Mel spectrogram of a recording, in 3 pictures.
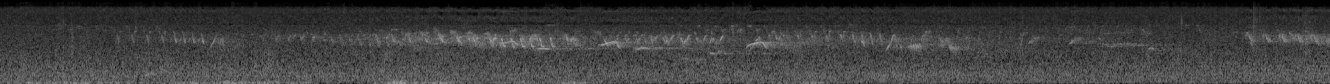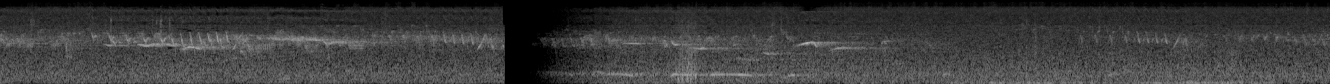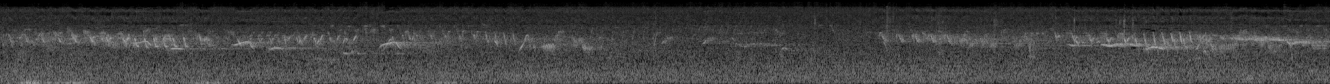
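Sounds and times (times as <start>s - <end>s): rain and falling water: 0.0s - 18.4s, 19.6s - 39.9s
songbirds chirping: 0.6s - 39.9s.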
